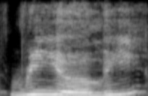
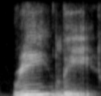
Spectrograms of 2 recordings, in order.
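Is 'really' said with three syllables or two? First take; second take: three; two. First: The word is said in three syllables. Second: The word is said in two syllables. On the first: "I could do it in three syllables" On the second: "I can do it in two"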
